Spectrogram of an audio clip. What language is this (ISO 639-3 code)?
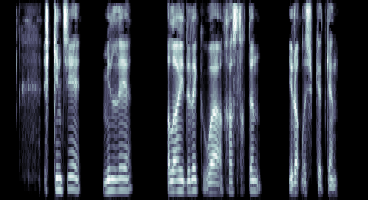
uig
